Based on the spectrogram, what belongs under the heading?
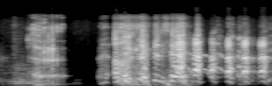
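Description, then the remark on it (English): A short burp, followed after a brief pause by a longer, loud, gurgling belch that breaks into a rapid series of croaky pulses. “You should have before that burp, you should definitely said OPE.”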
